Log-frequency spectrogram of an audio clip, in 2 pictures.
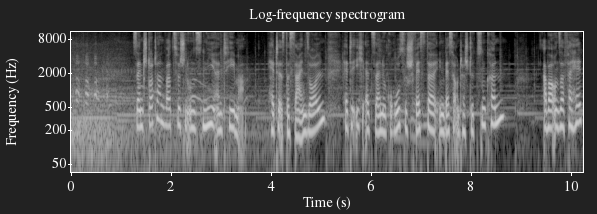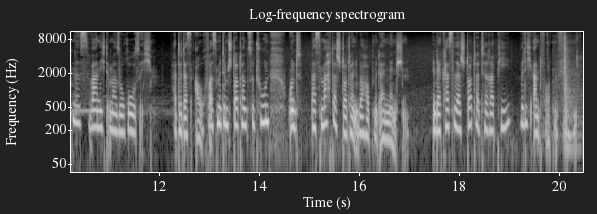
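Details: Adult woman narrating; normal speech.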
